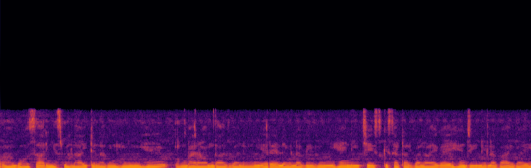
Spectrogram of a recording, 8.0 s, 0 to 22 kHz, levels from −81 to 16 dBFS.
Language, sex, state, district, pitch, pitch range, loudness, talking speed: Hindi, female, Uttar Pradesh, Etah, 185 Hz, 185-190 Hz, -12 LUFS, 195 wpm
